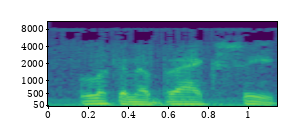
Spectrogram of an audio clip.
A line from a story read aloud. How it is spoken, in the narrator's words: the other driver managed to say feebly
